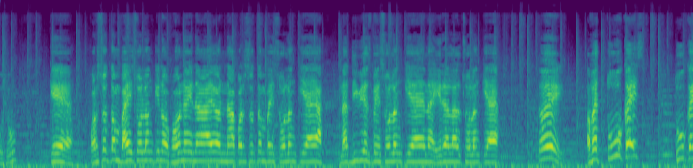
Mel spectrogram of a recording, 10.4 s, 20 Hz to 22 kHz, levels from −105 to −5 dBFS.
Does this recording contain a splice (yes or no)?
no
